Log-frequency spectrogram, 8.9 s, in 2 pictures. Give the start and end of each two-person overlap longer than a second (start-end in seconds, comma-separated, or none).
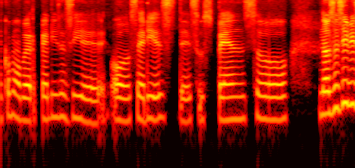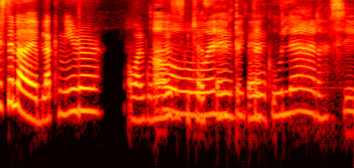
6.3-7.8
